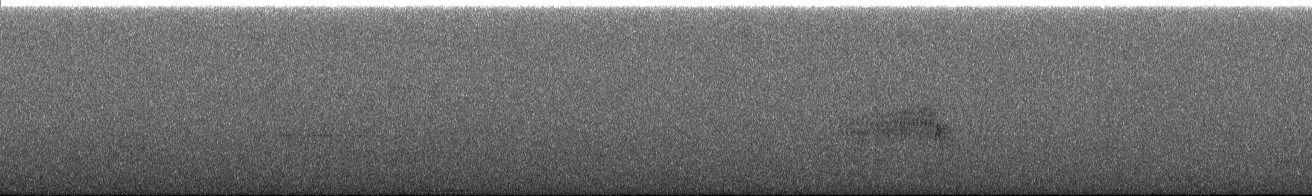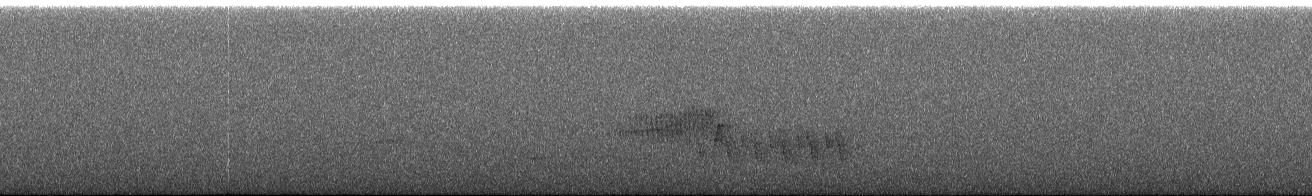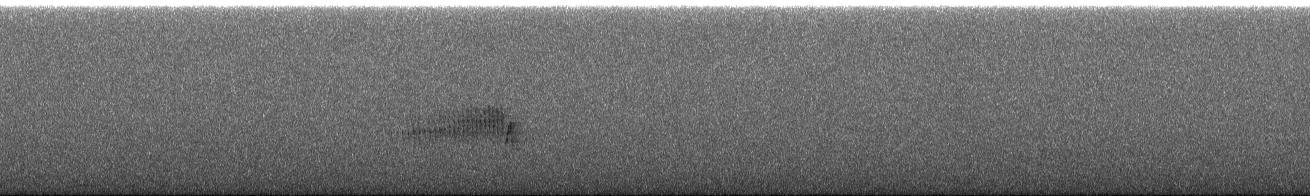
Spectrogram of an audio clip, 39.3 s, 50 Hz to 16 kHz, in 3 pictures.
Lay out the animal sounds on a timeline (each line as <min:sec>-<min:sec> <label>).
0:08.3-0:09.7 Northern Parula (Setophaga americana)
0:19.1-0:20.7 Northern Parula (Setophaga americana)
0:20.4-0:21.8 Ovenbird (Seiurus aurocapilla)
0:30.1-0:31.6 Northern Parula (Setophaga americana)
